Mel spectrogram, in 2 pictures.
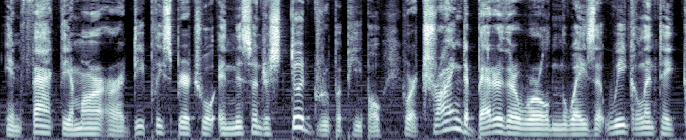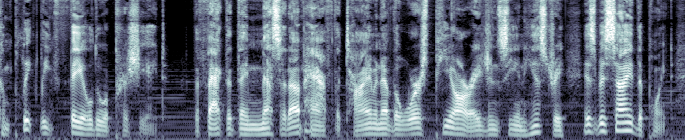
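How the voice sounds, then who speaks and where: A man's voice: deep voice, lively intonation, a little fast, few pauses, darkish tone, faint music behind, voice pushed up. A man voicing a bitter, sardonic male history teacher who lectures his class with scorn. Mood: lecturing.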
